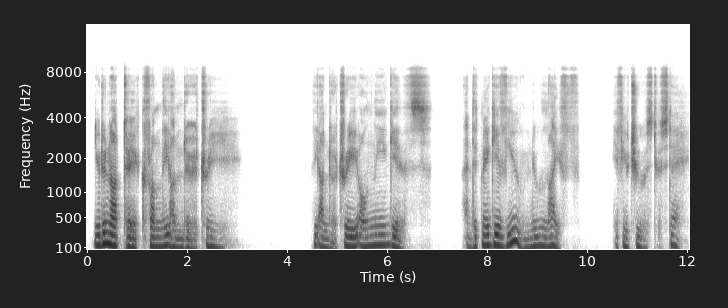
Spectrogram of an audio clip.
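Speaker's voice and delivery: deep, grave, solemn, somber voice. Game master voicing a voice the players hear in their minds, deep, somber voice. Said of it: "a deep, somber voice in your mind".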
